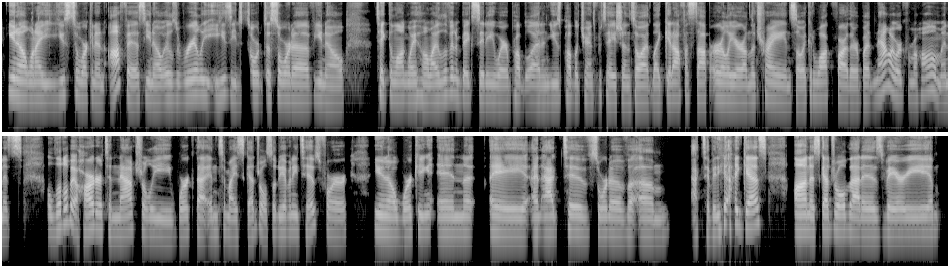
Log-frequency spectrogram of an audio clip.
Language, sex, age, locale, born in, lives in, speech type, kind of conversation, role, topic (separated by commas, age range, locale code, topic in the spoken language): English, female, 35-39, en-US, United States, United States, conversation, podcast, host, How can small changes in daily habits help us stay active and healthy?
